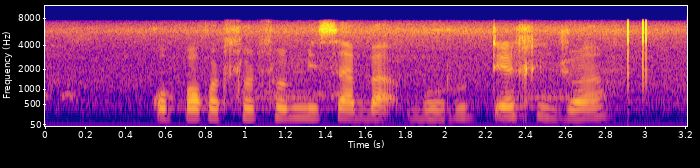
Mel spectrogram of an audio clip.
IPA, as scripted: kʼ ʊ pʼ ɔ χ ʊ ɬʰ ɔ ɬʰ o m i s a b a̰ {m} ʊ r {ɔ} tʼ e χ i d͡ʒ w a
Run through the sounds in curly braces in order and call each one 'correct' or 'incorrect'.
incorrect: b, incorrect: u

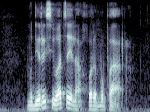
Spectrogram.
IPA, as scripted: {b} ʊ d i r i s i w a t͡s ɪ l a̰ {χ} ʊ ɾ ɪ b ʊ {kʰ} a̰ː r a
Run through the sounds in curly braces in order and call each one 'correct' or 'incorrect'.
incorrect: m, correct, incorrect: pʰ

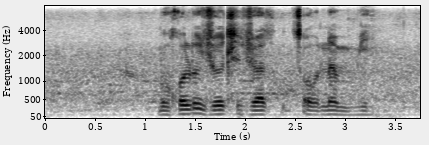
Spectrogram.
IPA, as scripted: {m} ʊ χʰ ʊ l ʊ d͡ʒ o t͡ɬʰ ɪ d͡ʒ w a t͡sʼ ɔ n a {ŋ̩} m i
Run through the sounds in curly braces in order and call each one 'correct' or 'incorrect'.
incorrect: b, incorrect: m̩

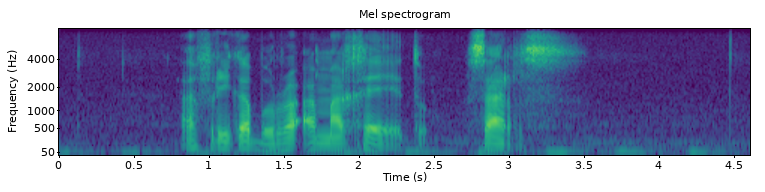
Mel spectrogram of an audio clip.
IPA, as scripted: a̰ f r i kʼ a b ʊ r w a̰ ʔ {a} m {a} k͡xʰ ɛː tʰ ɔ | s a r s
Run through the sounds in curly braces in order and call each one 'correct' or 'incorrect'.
correct, correct

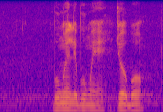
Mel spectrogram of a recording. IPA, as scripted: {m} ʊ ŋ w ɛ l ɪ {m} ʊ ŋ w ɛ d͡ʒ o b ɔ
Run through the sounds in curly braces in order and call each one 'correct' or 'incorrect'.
incorrect: b, incorrect: b

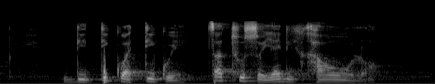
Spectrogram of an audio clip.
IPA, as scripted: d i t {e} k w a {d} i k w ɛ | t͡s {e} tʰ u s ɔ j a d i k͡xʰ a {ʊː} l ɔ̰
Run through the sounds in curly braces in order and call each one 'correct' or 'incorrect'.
incorrect: i, incorrect: t, incorrect: a, correct

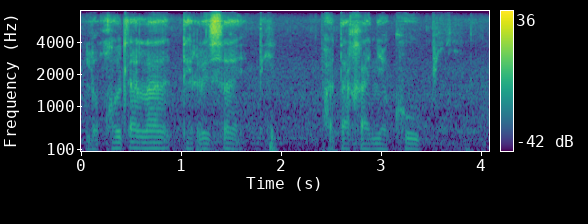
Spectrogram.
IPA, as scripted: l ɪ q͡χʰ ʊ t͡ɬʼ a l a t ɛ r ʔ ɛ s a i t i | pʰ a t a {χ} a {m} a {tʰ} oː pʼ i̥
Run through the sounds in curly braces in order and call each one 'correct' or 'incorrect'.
correct, incorrect: ɲ, incorrect: kʰ

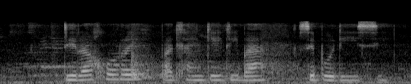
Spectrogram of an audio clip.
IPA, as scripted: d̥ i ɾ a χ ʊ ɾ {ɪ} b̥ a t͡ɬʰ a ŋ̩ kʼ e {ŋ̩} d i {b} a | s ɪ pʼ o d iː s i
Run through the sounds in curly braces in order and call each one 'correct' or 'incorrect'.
correct, incorrect: none, correct

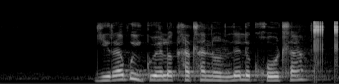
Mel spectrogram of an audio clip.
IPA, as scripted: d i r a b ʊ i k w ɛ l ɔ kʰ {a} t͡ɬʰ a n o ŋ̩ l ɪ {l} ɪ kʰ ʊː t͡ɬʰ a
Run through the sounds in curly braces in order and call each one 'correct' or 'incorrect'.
correct, correct

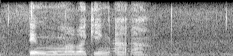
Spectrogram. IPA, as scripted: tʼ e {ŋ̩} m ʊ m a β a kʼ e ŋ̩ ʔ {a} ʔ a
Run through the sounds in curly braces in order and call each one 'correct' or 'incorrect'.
correct, correct

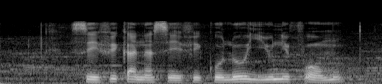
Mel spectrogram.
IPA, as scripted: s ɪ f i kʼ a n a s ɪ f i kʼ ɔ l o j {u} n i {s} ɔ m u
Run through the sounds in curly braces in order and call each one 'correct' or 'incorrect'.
correct, incorrect: f

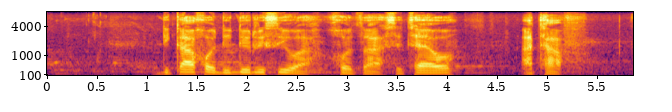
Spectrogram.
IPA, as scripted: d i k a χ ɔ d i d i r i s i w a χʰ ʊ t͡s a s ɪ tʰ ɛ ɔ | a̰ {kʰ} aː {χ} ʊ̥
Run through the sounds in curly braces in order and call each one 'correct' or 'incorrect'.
incorrect: tʰ, incorrect: f

